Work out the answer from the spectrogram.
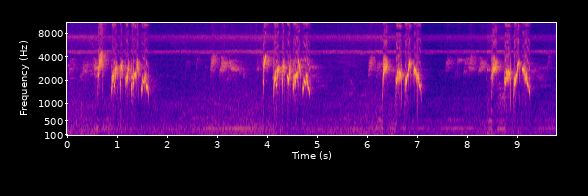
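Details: Red-whiskered bulbul song used as a training recording for young caged birds in Thailand: four phrases of quick, warbled whistles, each roughly a second long, repeated about every two and a half seconds, over a constant thin high-pitched hum.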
